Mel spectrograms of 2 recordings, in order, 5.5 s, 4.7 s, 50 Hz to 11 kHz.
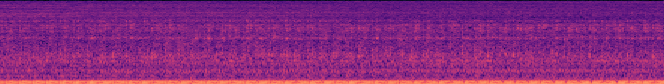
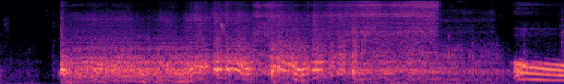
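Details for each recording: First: Vintage Ford flathead side-valve V8 first started after 30 years sitting in a barn, fuel being pulsed in: deep, steady low rumble with an even firing beat, no knocks or misses; normal idle. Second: Vintage Ford flathead V8 barn find, sat about 30 years, cranked on the starter button; a few stumbling firings, then it fades and nearly catches without running. The fuel union is weeping, likely from old dried fibre washers.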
